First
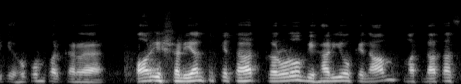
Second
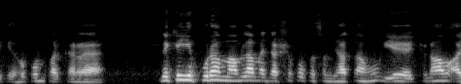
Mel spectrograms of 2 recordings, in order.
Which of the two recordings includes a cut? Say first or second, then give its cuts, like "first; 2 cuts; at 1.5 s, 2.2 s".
first; 1 cut; at 1.2 s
